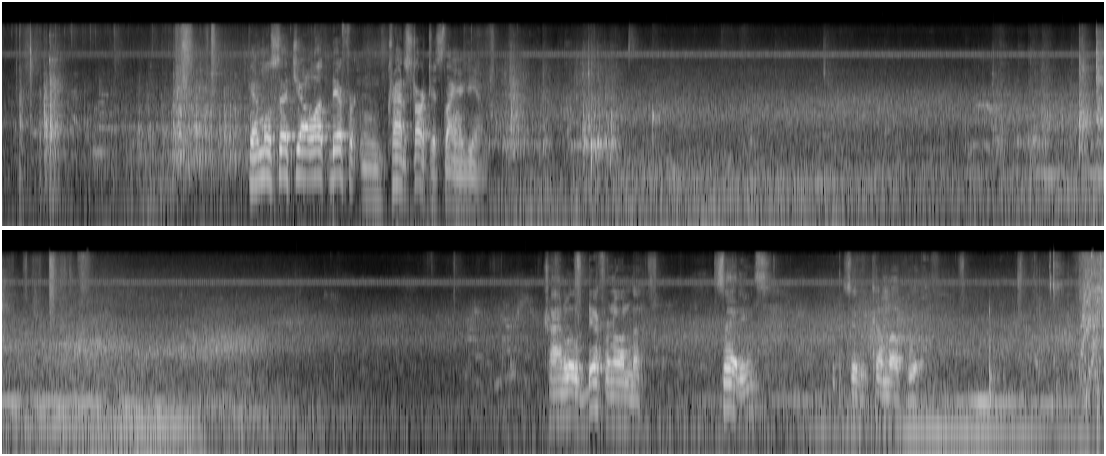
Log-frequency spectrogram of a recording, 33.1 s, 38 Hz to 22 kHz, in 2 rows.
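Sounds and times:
high-pitched insect drone: 0:00.0 - 0:33.0
low hum: 0:06.3 - 0:33.0.

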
